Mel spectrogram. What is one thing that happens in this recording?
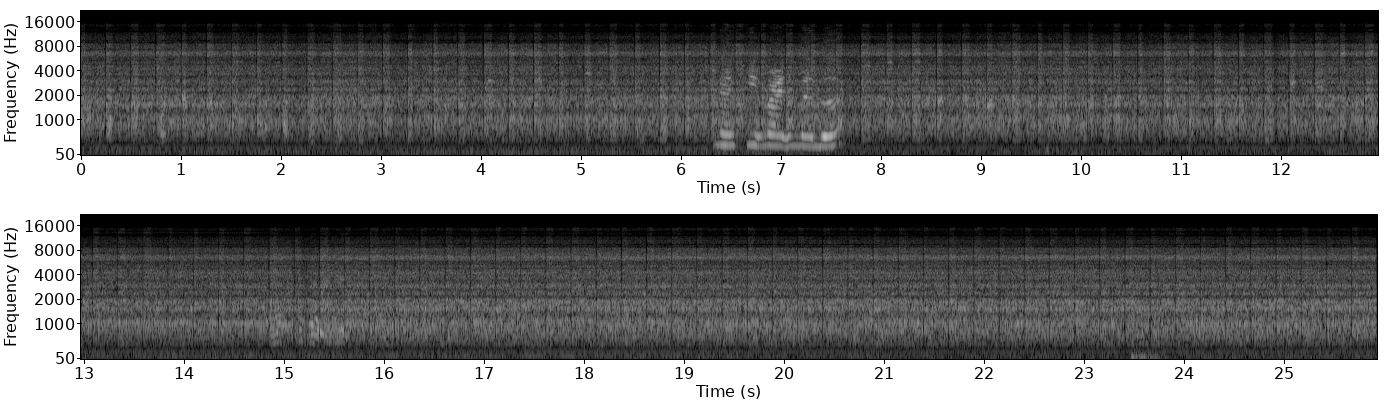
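A radio hisses with steady static.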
